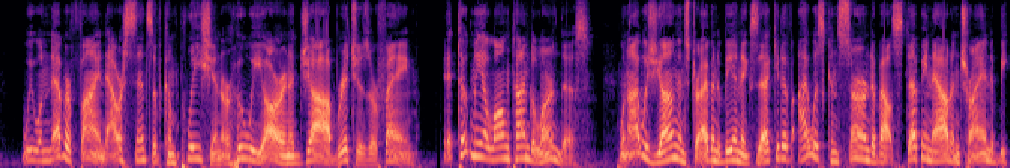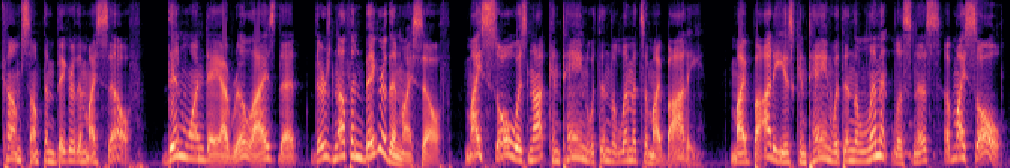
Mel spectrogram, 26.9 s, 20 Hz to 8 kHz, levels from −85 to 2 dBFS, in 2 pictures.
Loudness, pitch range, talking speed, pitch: -16 LUFS, 155-205 Hz, 185 wpm, 180 Hz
